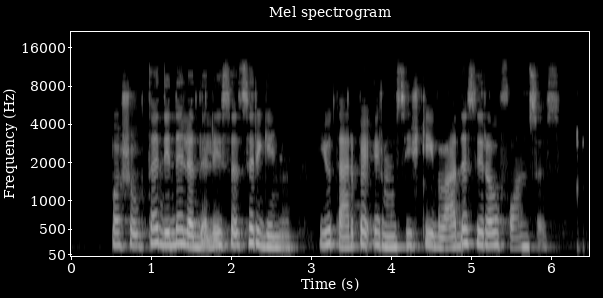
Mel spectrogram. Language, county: Lithuanian, Vilnius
